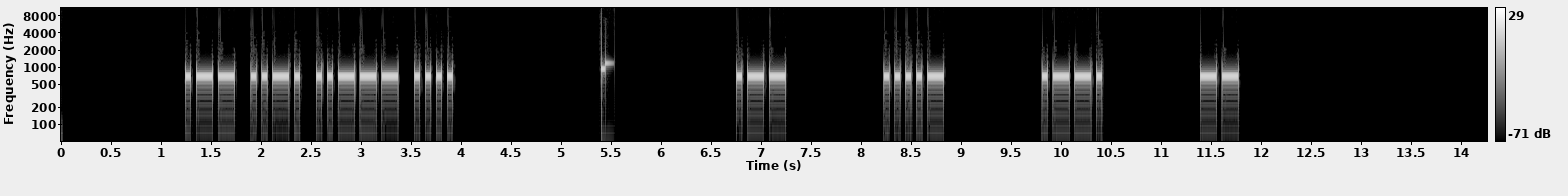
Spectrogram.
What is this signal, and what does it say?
Morse code, heard as a keyed tone, about 22 wpm, spaced as for 11 wpm, 700 Hz. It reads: WF2H W4PM
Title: USA Call Signs - 4 Characters - 6x Character Spacing - 22wpm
